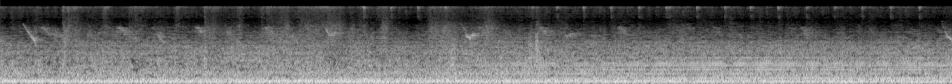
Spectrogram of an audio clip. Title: Noisy humming panasonic industrial ceiling fan F-MY153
